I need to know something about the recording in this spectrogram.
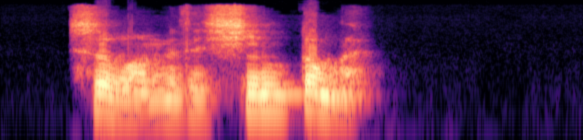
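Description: A middle-aged man speaks calmly and closely into a microphone.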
